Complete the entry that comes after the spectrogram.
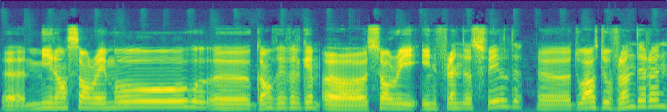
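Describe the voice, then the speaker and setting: Speaking at a fairly slow pace with hardly any pauses, a man with a non-native accent has a high pitch and ordinary pitch variation. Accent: non-native, rusty English. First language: French. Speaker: fantasy cycling youtuber. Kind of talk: video review. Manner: halting, many fillers.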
